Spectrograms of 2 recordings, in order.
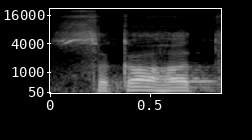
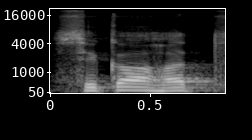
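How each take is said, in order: First: सकाहत opening on 'sa'; mispronounced first vowel. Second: सिकाहत opening on 'si'; correct pronunciation. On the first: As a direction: say सकाहत as 'sa-kaa-hat'. (सकाहत के 'स' पर ज़बर बोलें) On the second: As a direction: say सिकाहत as 'si-kaa-hat'. (सिकाहत के 'स' के नीचे ज़ेर बोलें) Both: Shown as a demonstration. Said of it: "इसको सही इस तरह करके पढ़ेंगे".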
